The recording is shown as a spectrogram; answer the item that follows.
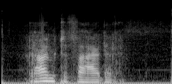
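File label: "ruimtevaarder", Dutch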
